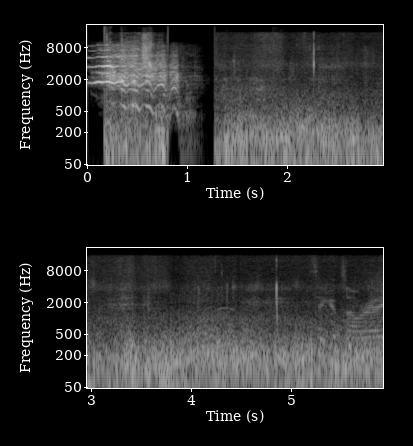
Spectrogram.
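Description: Wind buffets a microphone outdoors in light drizzle, a loud, steady rumbling roar that runs almost the whole time after a short, high, cry-like sound and a brief drop-out at the start.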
